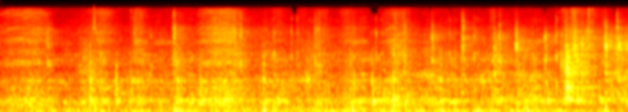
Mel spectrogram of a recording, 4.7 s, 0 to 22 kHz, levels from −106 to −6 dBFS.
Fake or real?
fake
